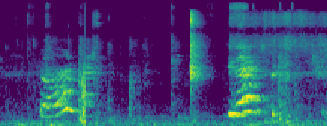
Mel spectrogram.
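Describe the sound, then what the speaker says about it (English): Glass canning jars are washed in water, with splashing, sloshing and clinking sounds under and between voices, including someone speaking nearby. "what I'm doing now is getting my cans washed"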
